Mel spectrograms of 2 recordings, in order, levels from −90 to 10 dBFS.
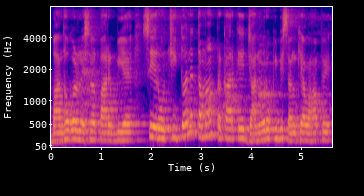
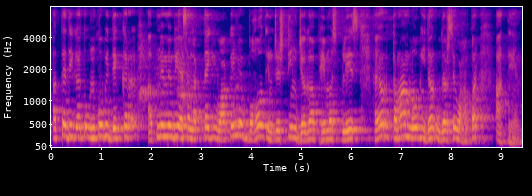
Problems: none marked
